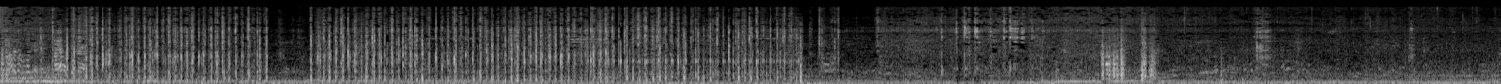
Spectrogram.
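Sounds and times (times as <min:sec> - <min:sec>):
spoon clinking in steel cup: 0:09.5 - 0:10.5.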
